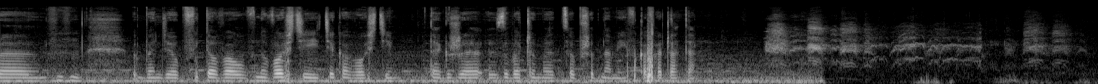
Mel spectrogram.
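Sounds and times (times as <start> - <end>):
speech: 0.0 - 7.9
low rumble of noise: 0.0 - 8.3
large flock of parrots squawking and screeching in trees lining an avenue: 7.6 - 10.9.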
